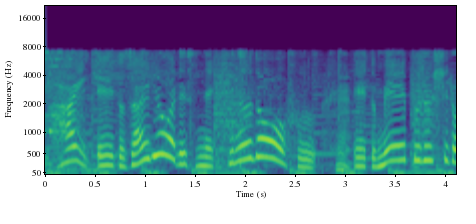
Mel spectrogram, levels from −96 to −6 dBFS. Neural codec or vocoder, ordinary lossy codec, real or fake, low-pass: none; none; real; 7.2 kHz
